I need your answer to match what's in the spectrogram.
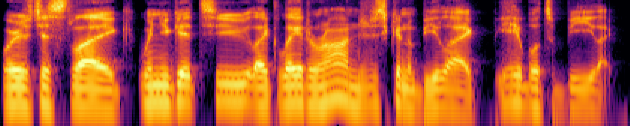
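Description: A man's voice: lowish voice, steady tone, fast, darkish tone, smooth, no echo, clean studio sound. A man hosting a podcast in casual chat, laid-back and full of slang. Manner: laid-back, heavy on slang like bro and dude. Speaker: podcast host.

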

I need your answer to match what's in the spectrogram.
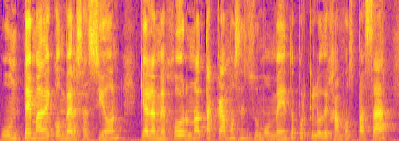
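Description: A woman's voice: mid-range voice, fairly even intonation, a little fast, sharp tone, a little hiss or hum. A woman hosting a radio talk show, conversational and full of fillers.

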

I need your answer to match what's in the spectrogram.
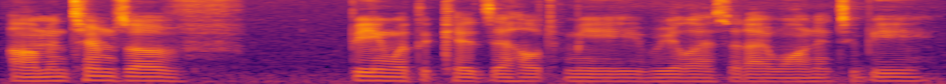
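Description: A young man talks in a low voice, loose and rambling, his sentences full of "like" and "um." Faint hiss sits under the recording. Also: moderate pace. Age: young adult. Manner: relaxed, rambling, full of filler words. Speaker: guest. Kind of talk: casual podcast chat.

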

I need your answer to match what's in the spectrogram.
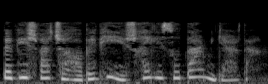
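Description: A woman's voice: high-pitched, a little mellow, pitched above the performer's own voice, close to an everyday voice. A woman reading the part of a loyal, brave young male hobbit in an audiobook, in an earnest, eager voice. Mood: urgent. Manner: eager, raised urgent calls. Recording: dull lo-fi audio.

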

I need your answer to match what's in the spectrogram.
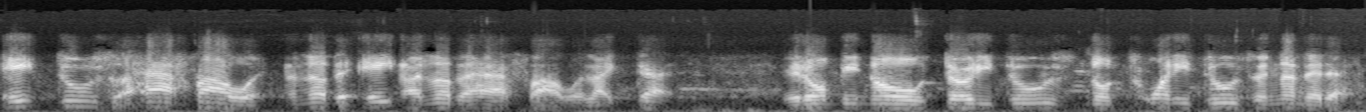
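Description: An inmate calls in to a podcast over a prison payphone handset, and the line is muffled with faint hiss. His voice sits in the mid-range and runs a little fast. It's casual phone chat, full of blunt street slang as he rambles through his complaints.

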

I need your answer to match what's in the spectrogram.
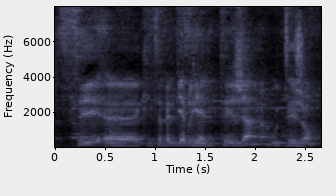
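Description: A man's voice: medium pitch, moderate pace, a little mellow, soft background music. A man co-hosting in casual, joking chat, laughing often. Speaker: co-host. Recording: roomy echo.

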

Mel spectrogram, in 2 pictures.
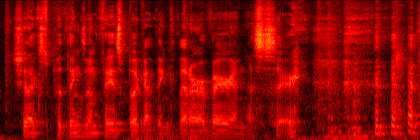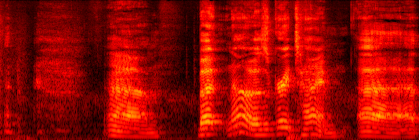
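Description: A young man hosting his own podcast, talking casually in a rambling, chatty way full of fillers and restarts. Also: fairly low pitch. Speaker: podcast host. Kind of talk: casual solo podcast monologue.

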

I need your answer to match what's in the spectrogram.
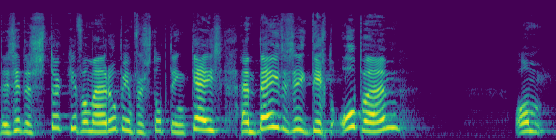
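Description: A man with a high voice preaches a church sermon. He talks with enthusiasm and breaks into exclamations. He keeps turning to the congregation and speaking to them directly. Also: fairly bright tone.

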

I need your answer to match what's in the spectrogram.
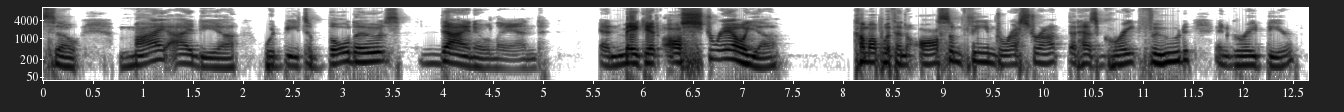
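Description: A man co-hosting a podcast, pitching a theme park idea with enthusiasm in casual chat. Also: fairly bright tone. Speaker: podcast co-host.

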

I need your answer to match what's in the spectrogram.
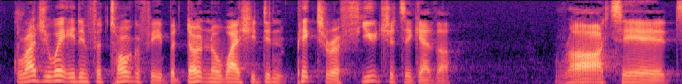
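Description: A man's voice: mid-range voice, takes it slowly, creaky. A young man with a London roadman accent, reading out online comments in slangy, jokey casual banter. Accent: London, urban roadman slang.

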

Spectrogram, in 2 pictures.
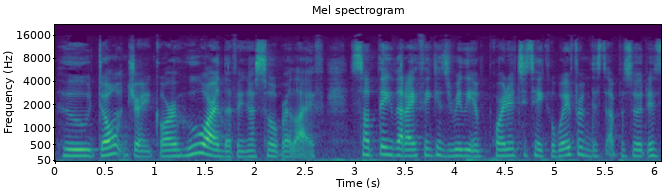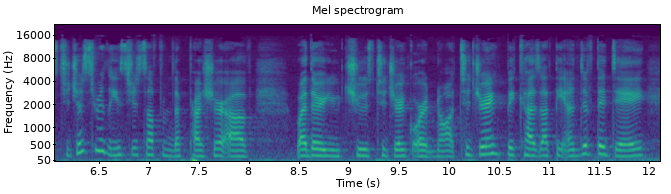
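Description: A woman hosting a podcast, a little under the weather with a nasal, congested voice, speaking in a gentle, upbeat way. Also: on the low side, a little fast, a little hiss or hum. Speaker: podcast host. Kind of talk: podcast intro and interview.

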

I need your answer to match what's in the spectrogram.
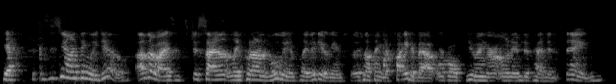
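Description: A woman's voice: mid-range voice, bright, forceful tone, rough recording. A young woman in casual chat, dry and teasing. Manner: dry, teasing, acts out quick dialogue.

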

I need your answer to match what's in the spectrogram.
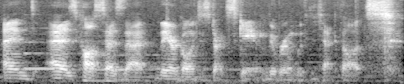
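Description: A player in a tabletop game, thinking out loud in a slightly hesitant way. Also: low voice, fairly even intonation, moderate pace, music in the background. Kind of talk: casual tabletop game play.

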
